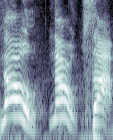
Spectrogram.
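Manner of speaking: put-on angry, fed-up, high-pitched New York accent. Voicing the stressed burgomaster telling the bagpiper to stop: angry New Yorker voice. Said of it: "how else does a New Yorker sound when they're mad?".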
